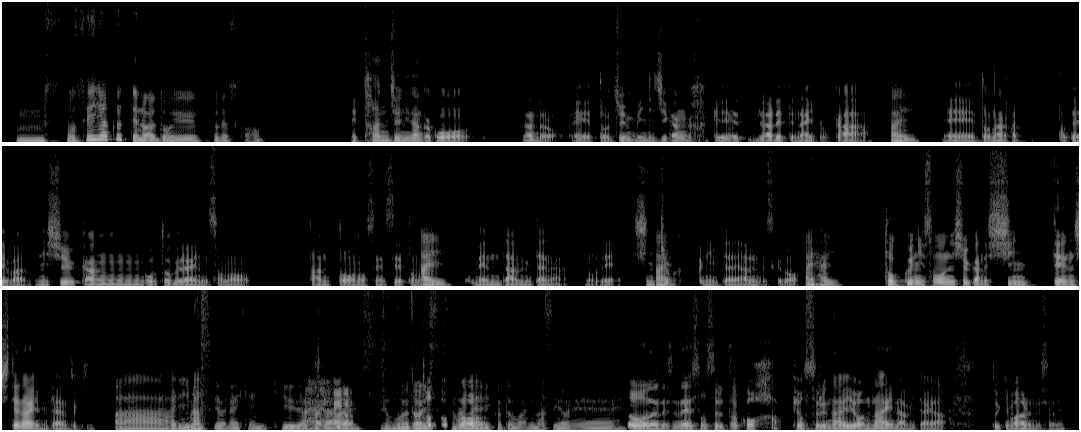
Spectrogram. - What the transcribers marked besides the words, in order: chuckle
- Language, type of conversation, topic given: Japanese, advice, 会議や発表で自信を持って自分の意見を表現できないことを改善するにはどうすればよいですか？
